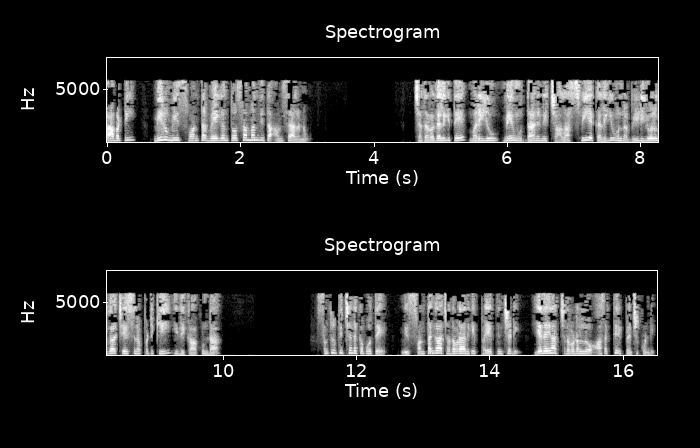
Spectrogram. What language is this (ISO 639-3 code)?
tel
